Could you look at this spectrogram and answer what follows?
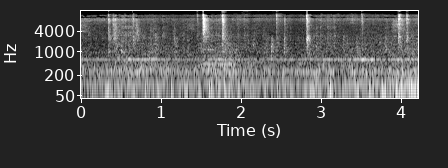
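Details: Maytag 3000 series gas dryer, 12–13 years old, after fixing no-spin by replacing broken pulley and belt tension: steady low rumble, drum turning evenly with faint soft ticking, no squeal or scraping; running smoothly.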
